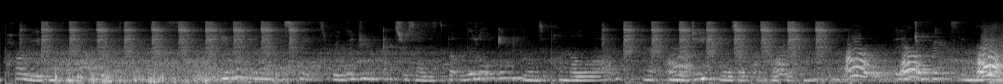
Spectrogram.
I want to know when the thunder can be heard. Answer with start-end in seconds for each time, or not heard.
0.5-3.1.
